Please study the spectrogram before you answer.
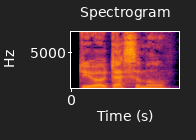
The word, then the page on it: duodecimal: British English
